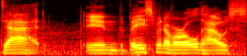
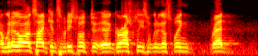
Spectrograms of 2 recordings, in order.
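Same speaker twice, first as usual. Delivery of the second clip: dazed, spaced-out rambling with raised pitch; 7 semitones higher, 4 dB louder than usual. Describing types of players, imitating one who sounds on another planet. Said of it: "or on another planet".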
